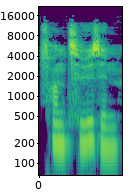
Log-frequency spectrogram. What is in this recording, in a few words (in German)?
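"franzosin", German; pronunciation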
